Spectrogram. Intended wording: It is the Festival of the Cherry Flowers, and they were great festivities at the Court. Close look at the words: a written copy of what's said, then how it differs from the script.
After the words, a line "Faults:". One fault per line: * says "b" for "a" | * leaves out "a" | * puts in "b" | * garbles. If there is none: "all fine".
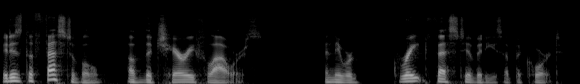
It is the Festival of the Cherry Flowers, and they were great festivities at the Court.
Faults:
all fine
